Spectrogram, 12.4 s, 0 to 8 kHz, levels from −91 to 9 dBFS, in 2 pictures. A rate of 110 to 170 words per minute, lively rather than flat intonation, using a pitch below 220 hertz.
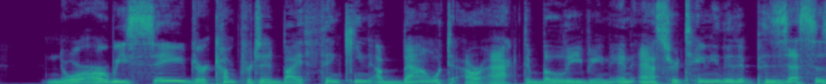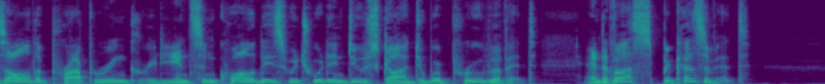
No: average, 195 wpm; wide, 7.3 semitones; medium, 140 Hz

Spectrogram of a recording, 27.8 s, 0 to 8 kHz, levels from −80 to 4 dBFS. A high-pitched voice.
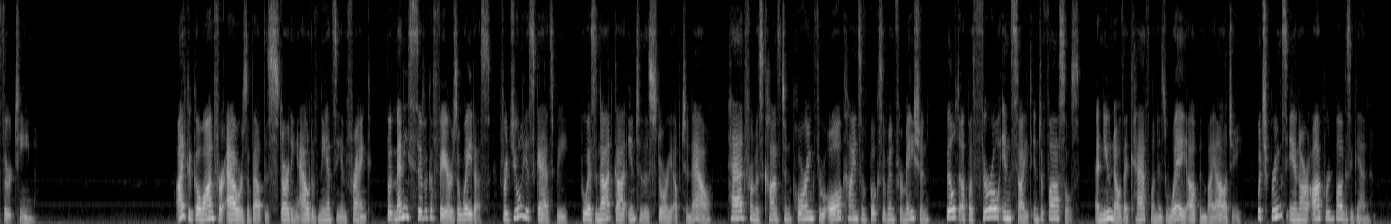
Yes: high, 195 Hz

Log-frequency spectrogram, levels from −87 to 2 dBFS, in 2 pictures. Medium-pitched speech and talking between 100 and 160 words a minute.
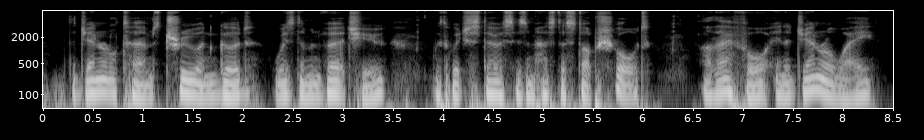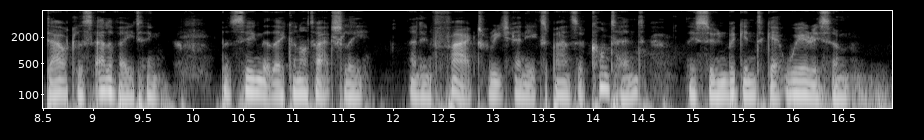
No: very low, 95 Hz; average, 155 wpm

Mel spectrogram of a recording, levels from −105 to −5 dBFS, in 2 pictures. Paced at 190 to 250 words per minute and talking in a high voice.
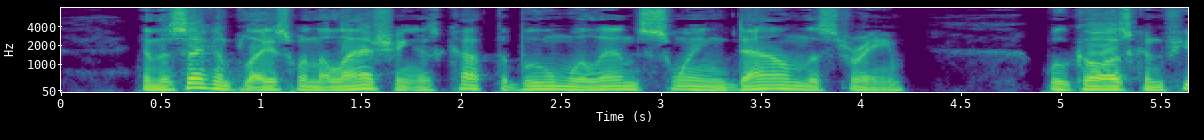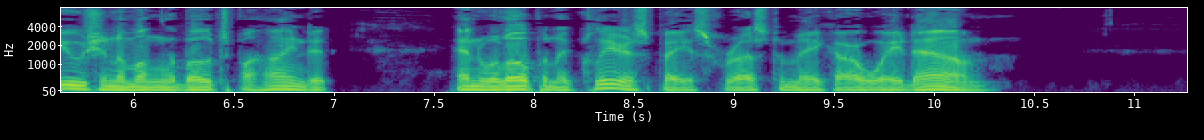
No: average, 200 wpm; very low, 95 Hz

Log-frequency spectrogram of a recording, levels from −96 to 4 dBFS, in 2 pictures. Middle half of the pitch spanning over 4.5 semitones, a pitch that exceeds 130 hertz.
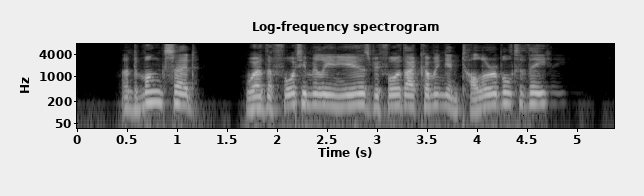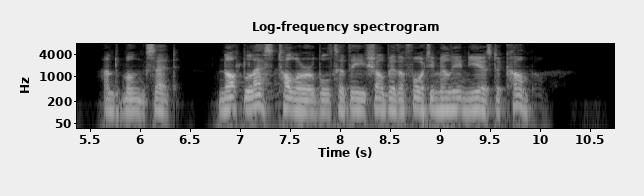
Yes: average, 5.2 semitones; medium, 140 Hz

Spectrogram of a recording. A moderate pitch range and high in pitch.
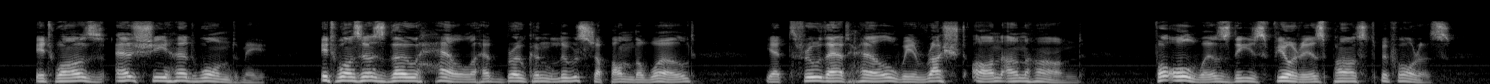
No: average, 4.6 semitones; medium, 140 Hz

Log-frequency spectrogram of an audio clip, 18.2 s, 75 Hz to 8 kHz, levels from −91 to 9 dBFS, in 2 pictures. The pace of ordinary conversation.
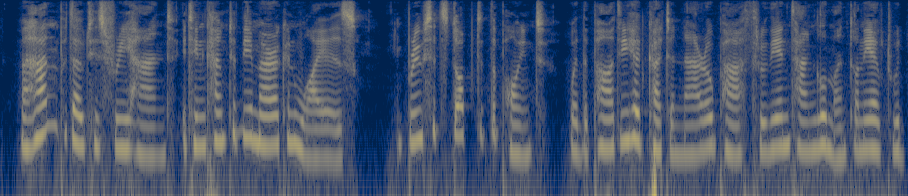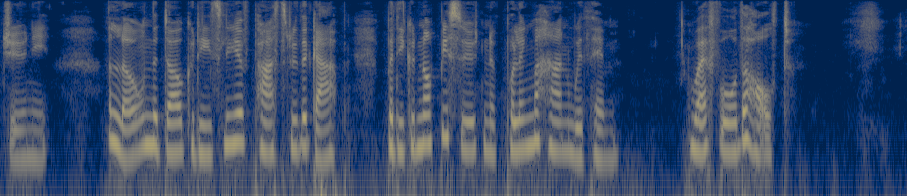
Yes: average, 185 wpm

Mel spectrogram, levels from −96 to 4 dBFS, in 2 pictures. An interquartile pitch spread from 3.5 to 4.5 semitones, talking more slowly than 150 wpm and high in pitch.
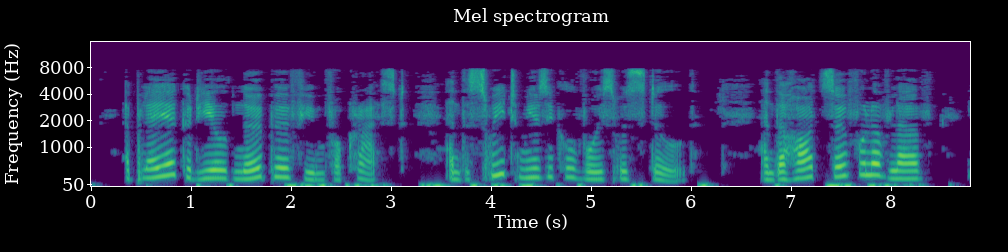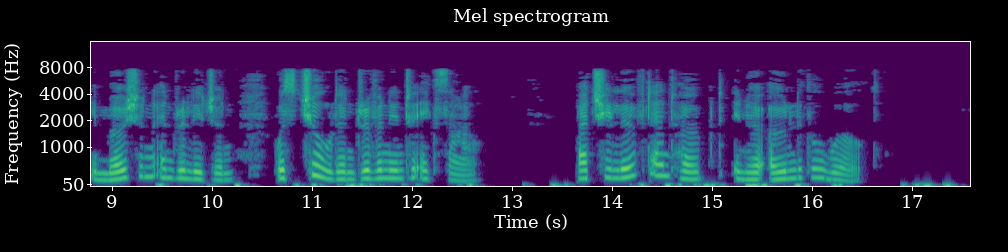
Yes: average, 3.9 semitones; average, 140 wpm; high, 205 Hz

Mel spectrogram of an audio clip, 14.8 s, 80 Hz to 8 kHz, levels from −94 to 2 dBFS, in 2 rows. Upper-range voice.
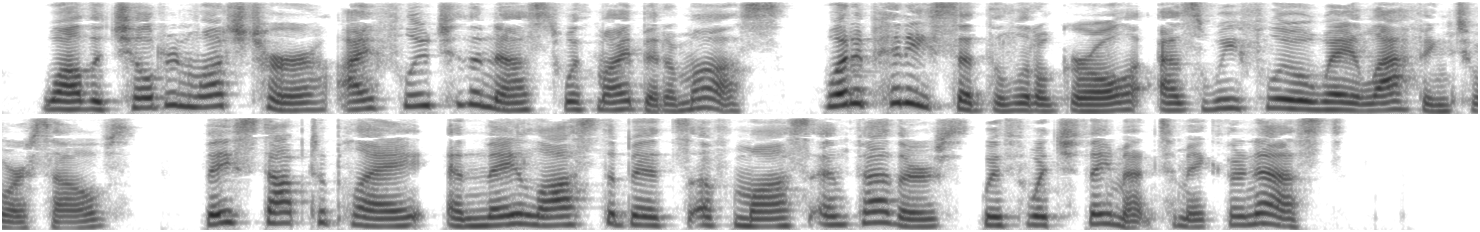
Yes: high, 215 Hz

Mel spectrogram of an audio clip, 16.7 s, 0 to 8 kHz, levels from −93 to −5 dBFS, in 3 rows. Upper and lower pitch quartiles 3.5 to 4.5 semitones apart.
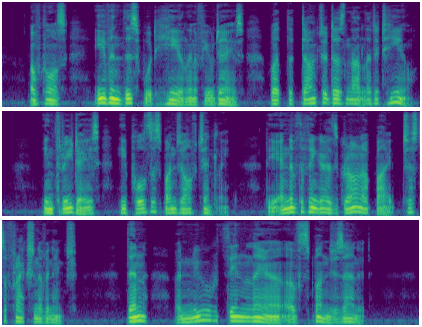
Yes: average, 3.9 semitones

